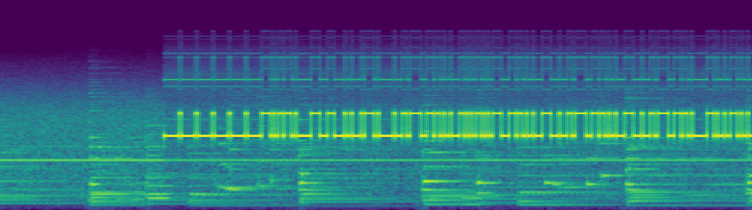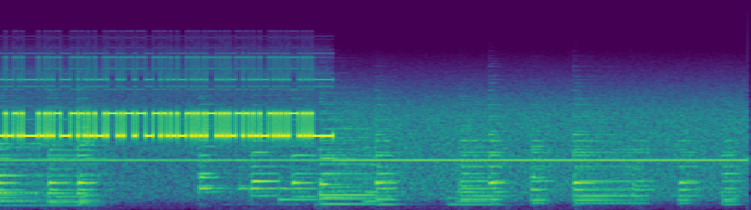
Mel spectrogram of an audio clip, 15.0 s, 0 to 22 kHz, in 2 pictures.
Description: RTTY (45.45 baud, 850 Hz shift), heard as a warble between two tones, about 1950 Hz centre, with a steady whistle near 950 Hz. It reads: OM3UT 449 975 975 HA7JM 339 436 436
